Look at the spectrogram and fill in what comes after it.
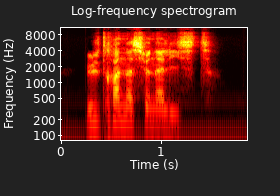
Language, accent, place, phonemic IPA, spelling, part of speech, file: French, France, Lyon, /yl.tʁa.na.sjɔ.na.list/, ultranationaliste, adjective, LL-Q150 (fra)-ultranationaliste.wav
- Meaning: ultranationalist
